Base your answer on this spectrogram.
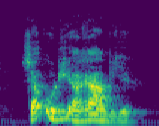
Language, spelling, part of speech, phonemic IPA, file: Dutch, Saudi-Arabië, proper noun, /saˌudiɑˈrabijə/, Nl-Saudi-Arabië.ogg
- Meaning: Saudi Arabia (a country in West Asia in the Middle East)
